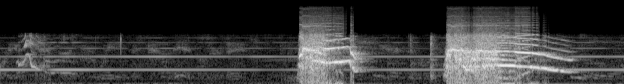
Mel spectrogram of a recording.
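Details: Brownie, a pet dog, howling in response to a test run of a tornado siren: two loud wavering howls sliding downward, each about a second long, over the steady siren tone, with a faint yip at the start.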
